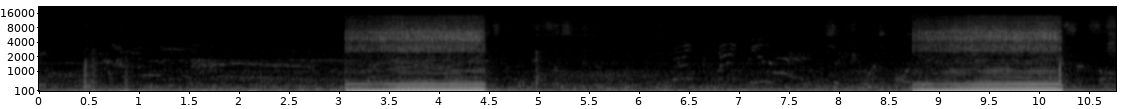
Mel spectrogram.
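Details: Snoring in Rocket, compared to Darth Vader breathing: two long, loud, deep rasping snores about six seconds apart, with quiet room noise between them.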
